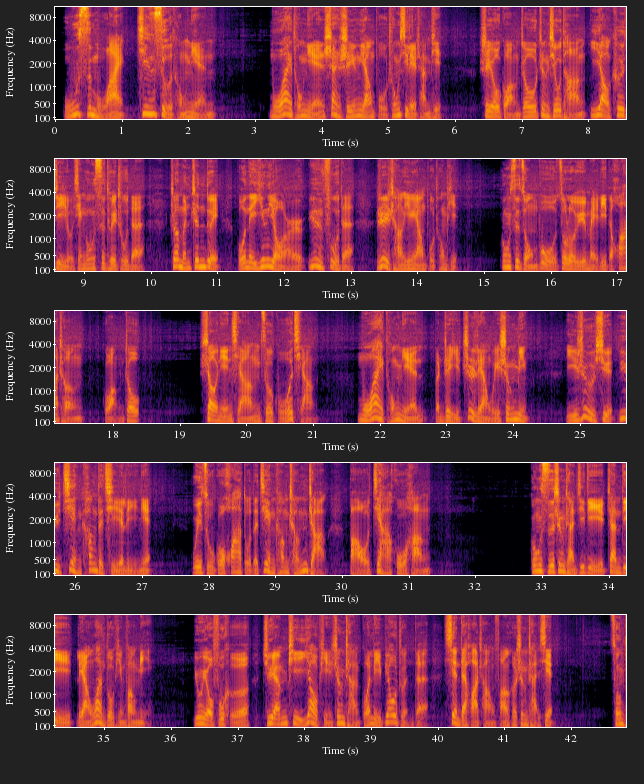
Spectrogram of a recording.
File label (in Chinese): 配音师男国语, 庄重大气 激情活力, 专题; 母爱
